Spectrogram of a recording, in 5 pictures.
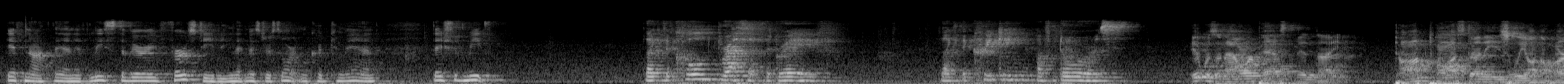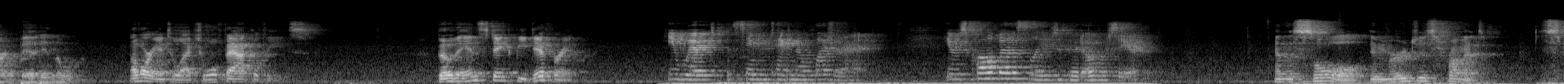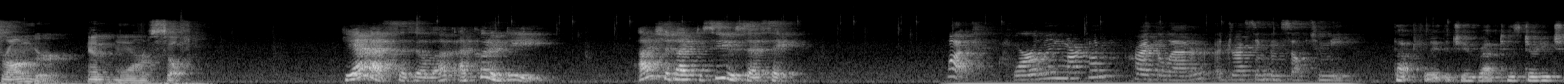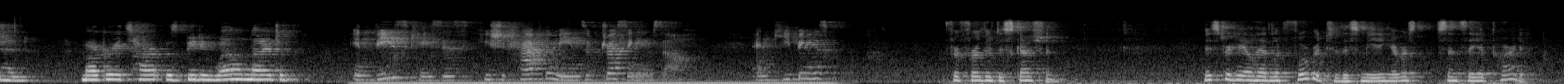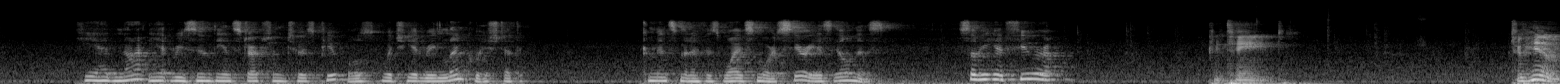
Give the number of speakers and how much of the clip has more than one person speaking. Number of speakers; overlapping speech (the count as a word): ten, no overlap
